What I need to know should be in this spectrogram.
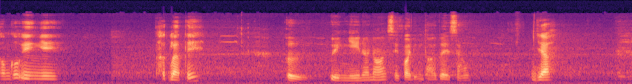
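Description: A young man speaks softly and slowly, close by.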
